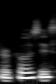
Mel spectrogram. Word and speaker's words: Repossi: But talking about Repossi, do I pronounce it right? Repossi? No, it's 1P. English, Repossi.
